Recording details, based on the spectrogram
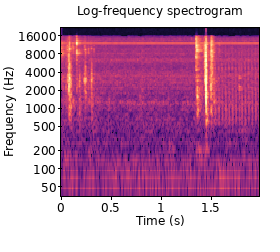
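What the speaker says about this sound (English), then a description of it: "Yeah, I can type now." Keystrokes on a computer keyboard in the video game Event[0]: a quick cluster of clicks at the start, a pause, then a sharper burst of several taps near the end, close and fairly quiet.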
